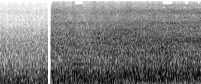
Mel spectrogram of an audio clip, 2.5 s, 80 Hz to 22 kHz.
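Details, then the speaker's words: iRobot Roomba 650 after battery replacement; before, it made a constant noise and blinked yellow. Now a steady, even whirr and hiss with no surging or rattle, and it blinks while charging. Normal running. "Okay, it's not making noise. It is flashing. So I believe it's charging."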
